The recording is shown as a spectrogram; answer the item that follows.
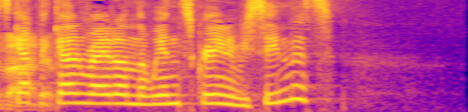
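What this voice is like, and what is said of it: Jay Leno impression. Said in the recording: “my Jay Leno impression”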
